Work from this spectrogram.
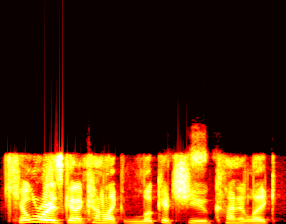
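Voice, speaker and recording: A man's voice: high voice, normal speed, a bit bright, dull audio. A man acting as game master, casually improvising narration for a tabletop roleplaying game.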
